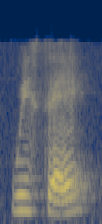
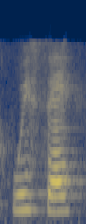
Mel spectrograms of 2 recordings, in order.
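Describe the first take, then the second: The two takes are said the same way.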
